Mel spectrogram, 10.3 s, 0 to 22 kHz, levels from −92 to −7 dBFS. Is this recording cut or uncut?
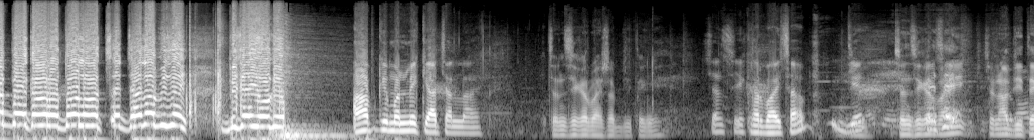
cut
